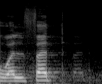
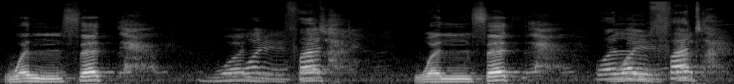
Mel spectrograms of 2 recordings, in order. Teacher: والفتح آخر میں دو ساکن حروف اکٹھے آ رہے ہیں، ایک تا تو جو آلریڈی ساکن ہے اور ہا کو ہم نے وقف کی وجہ سے ساکن کیا ہے، تو دونوں کی آواز کو ہم نے ظاہر کرنا ہے، تا کو بھی ہا کو بھی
